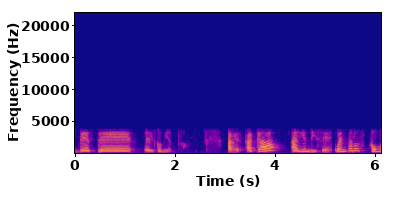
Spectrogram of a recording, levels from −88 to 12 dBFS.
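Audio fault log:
Throughout: AMR narrowband mobile codec. The speech is squeezed into a telephone band of roughly 250 Hz to 3.7 kHz. At 7.4 kbps the pulse-driven vocal-tract model leaves it plainly buzzy and synthetic. A spectrogram shows a hard ceiling near 3.7 kHz, nothing below 250 Hz, and smeared harmonics.
1.06–1.22 s: lost AMR speech frames, just before "el comienzo". About 120 ms of frames are missing, scattered over 160 ms, with an 80 ms run at the longest. The decoder repeats the last pitch and vocal-tract shape at falling gain, so the sound smears into a warble and sags. The waveform shows the envelope dipping, and the spectrogram shows frozen, repeated formant bands.
3.12–3.22 s: lost AMR speech frames, just before "acá alguien". About 60 ms of frames are missing. The decoder holds the stale settings and fades them, so the sound gives a brief drawn-out warble. A spectrogram shows a short stretch of frozen spectrum, and the waveform shows a dip in level.
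5.02–5.13 s: lost AMR speech frames, just after "acá alguien". About 100 ms of frames are missing. The repeated, fading parameters stretch the sound and let it decay toward silence. The waveform shows the amplitude tapering away, and the spectrogram shows a static spectral slice dimming over about a tenth of a second.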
